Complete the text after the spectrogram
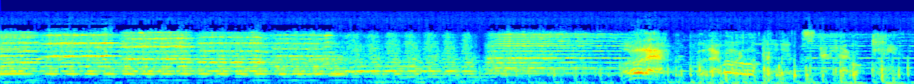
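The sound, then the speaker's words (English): Horse hooves clip-clop in a quick, steady rhythm beneath sustained orchestral music, growing more distinct in the second half, where a brief voice-like or whinnying sound also rises. “Get up, boy. Come on, Silver.”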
